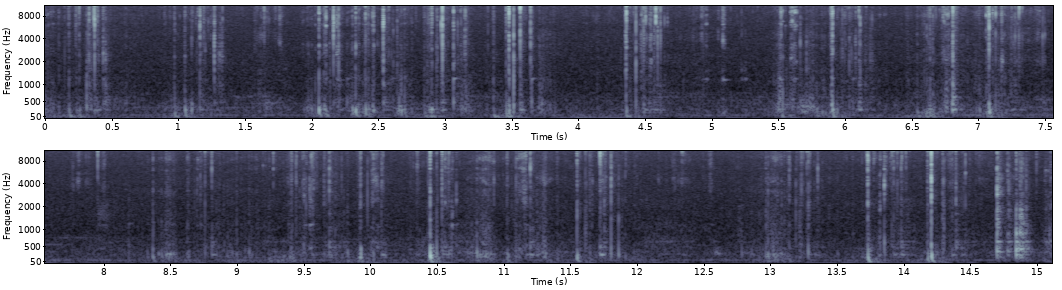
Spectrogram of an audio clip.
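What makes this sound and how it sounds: A utility knife blade peels thin curls off the surface of a solid, faceted, pale pink bar of dry soap held in the hand. Dense, crisp scraping and crunchy shaving strokes follow one another quickly, each a short dry snap with a soft low body and a brief bright edge.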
